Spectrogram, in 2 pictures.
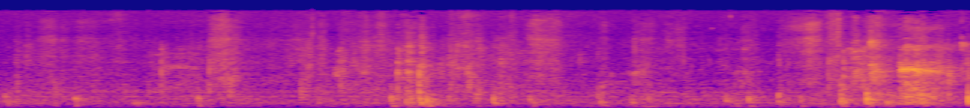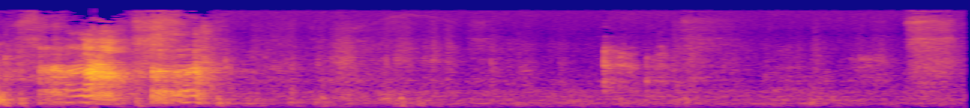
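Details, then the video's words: A Boston Terrier puppy and a French Bulldog puppy wrestling indoors: scattered scuffles and soft growls, bursting into louder yelping, whining play-growls around the middle, then quieter grumbles with a few sharp yips. "Boston vs Frenchie puppy wrestling"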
